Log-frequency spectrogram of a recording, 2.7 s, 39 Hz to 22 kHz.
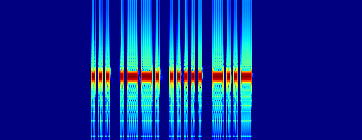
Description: Morse code, heard as a keyed tone, about 46 wpm, 700 Hz. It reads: SP5X
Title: DXCC-100 Call Signs - 4 Characters - Repeated 2x - 45wpm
